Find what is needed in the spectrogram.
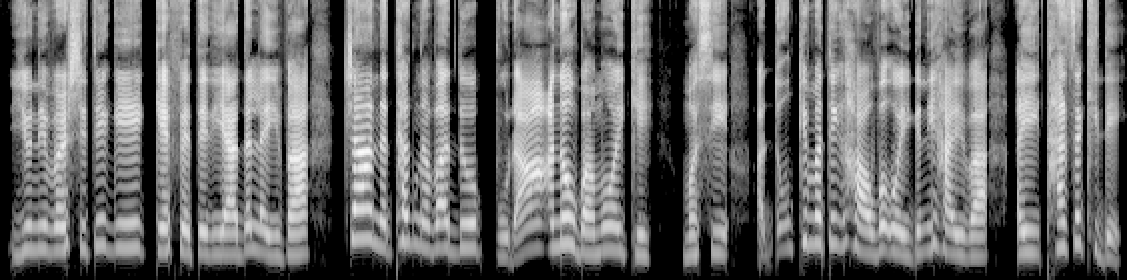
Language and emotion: Manipuri, surprised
